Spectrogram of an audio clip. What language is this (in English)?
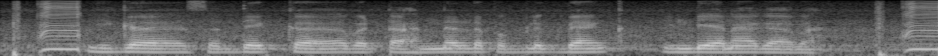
Kannada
